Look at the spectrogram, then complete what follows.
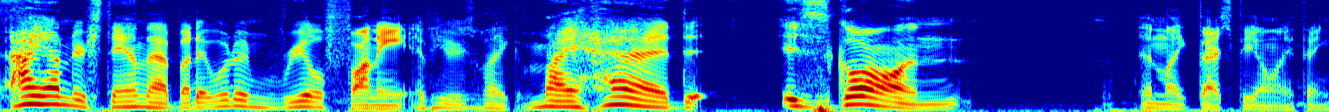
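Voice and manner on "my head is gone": very slow, loud, drawn-out delivery. Joking about what a headless character could have said: Christopher Walken impression. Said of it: "you do that impression".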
